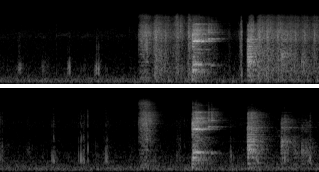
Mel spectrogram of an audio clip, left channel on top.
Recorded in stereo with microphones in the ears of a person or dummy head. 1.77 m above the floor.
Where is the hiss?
10° left (ahead or behind), 2 m.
